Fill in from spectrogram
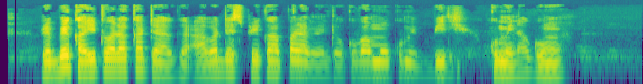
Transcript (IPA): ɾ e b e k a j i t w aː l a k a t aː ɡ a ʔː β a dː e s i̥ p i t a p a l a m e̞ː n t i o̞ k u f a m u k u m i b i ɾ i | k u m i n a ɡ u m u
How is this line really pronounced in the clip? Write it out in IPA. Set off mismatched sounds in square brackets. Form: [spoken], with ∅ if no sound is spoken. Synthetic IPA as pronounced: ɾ e b e k a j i t w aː l a k a t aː ɡ a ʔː β a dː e s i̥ p i [k] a p a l a m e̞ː n t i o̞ k u [v] a m u k u m i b i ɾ i | k u m i n a ɡ u m u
